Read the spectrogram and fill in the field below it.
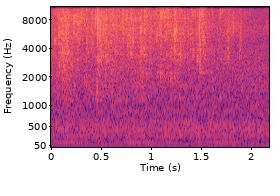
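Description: A cup of water is poured into a pressure cooker, a brief steady splashing stream, quiet and close.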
